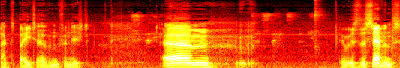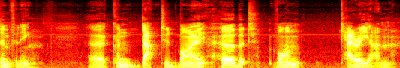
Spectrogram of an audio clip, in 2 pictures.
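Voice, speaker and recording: A man with an English accent speaks at a very slow pace with long, frequent pauses, using a very deep, low pitch, vocal fry, a bright, sharp tone, lively intonation and big swings in loudness. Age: 60s. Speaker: man recording voice messages to a woman. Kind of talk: personal voice message. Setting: at home. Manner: halting.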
